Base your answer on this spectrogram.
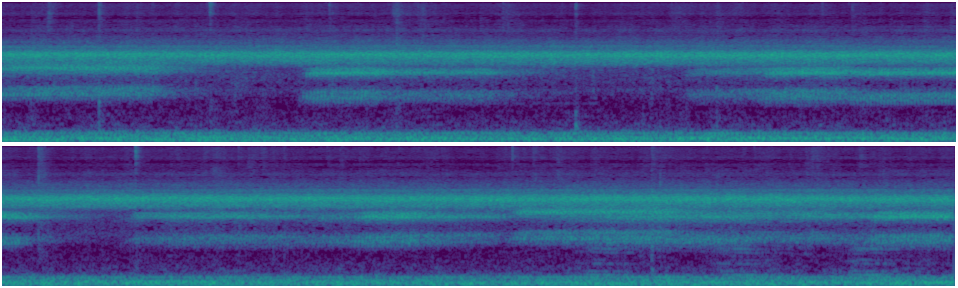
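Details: Chorus of thousands of frogs during rain. Stacked croaking notes arrive in irregular bursts lasting one to two seconds, layered above a steady shrill drone, with rain drumming as a dense low background throughout.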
